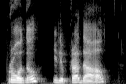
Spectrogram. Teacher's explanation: Vurğu hər iki saitdə düşə bilər. Kişi cinsində və cəmdə.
